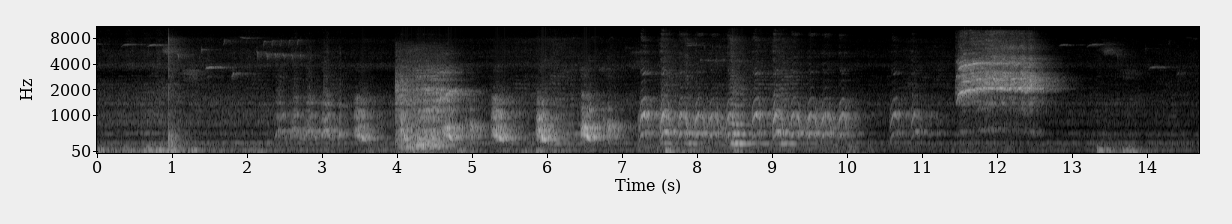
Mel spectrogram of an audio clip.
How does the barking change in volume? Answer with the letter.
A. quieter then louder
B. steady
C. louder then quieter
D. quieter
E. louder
C.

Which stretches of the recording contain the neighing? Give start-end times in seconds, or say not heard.
4.0-4.8, 11.4-12.6.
